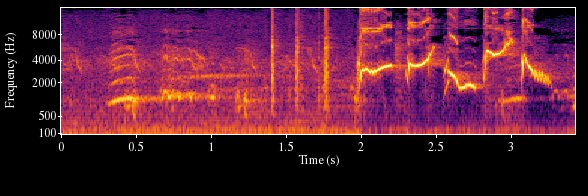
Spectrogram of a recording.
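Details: White-rumped shama song from a forest setting. Faint notes give way after two seconds to loud, clear whistled phrases, each sliding up or down, with bright high notes roughly every third of a second.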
